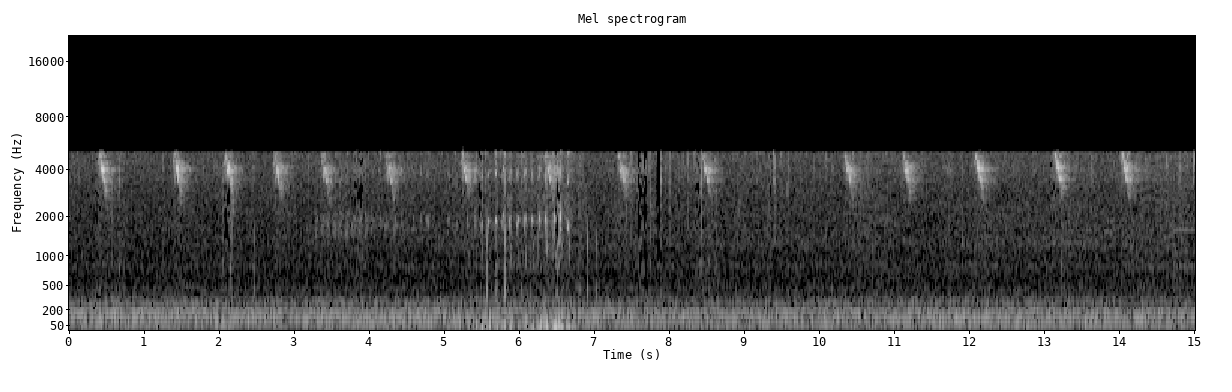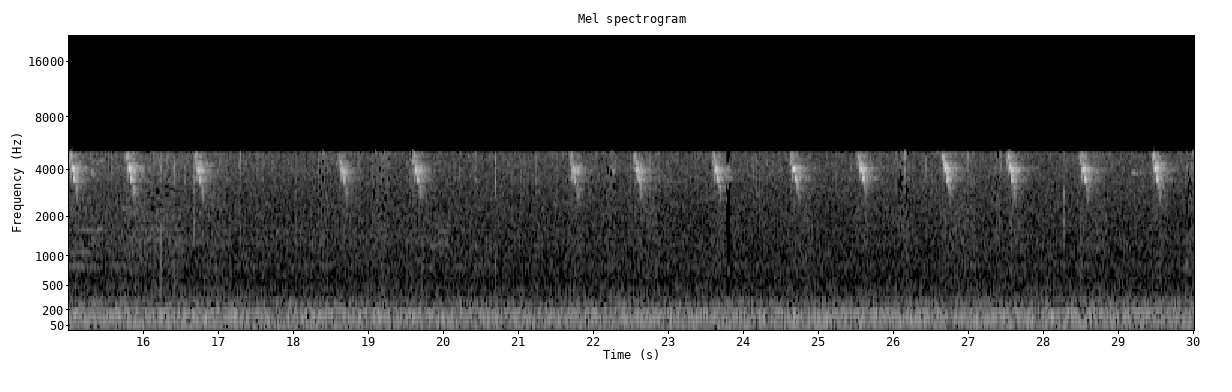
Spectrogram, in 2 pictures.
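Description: A bird calling outside, repeating a short high chip note one to two times a second with a few pauses, over a steady low rumble. About five seconds in, a brief fluttering clatter.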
